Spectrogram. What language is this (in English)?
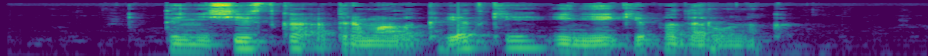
Belarusian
